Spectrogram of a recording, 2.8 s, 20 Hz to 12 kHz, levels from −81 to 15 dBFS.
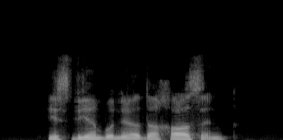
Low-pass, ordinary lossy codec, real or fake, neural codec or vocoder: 7.2 kHz; AAC, 32 kbps; fake; codec, 16 kHz, 2 kbps, FunCodec, trained on LibriTTS, 25 frames a second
